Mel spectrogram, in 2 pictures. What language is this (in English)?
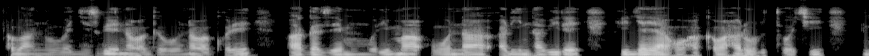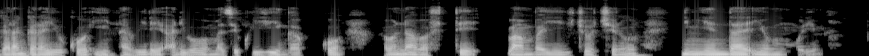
Kinyarwanda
